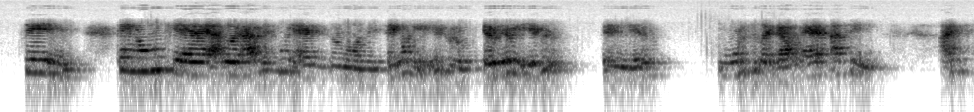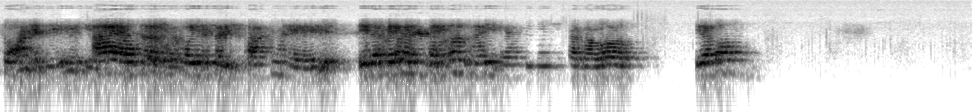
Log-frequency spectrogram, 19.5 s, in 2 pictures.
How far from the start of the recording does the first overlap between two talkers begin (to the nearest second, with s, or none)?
11 s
